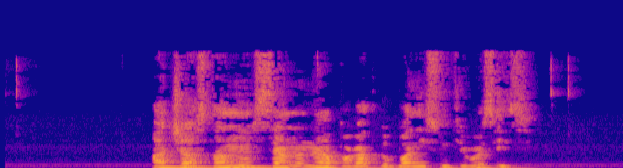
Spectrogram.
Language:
Romanian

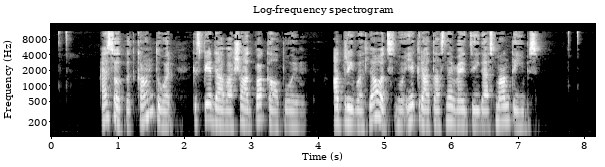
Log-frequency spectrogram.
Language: Latvian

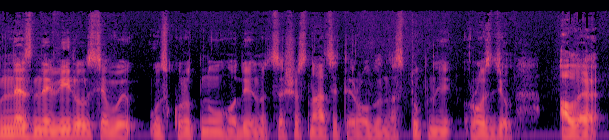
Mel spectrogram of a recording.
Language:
Ukrainian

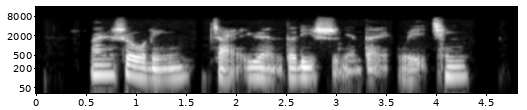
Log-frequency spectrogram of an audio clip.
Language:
Chinese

